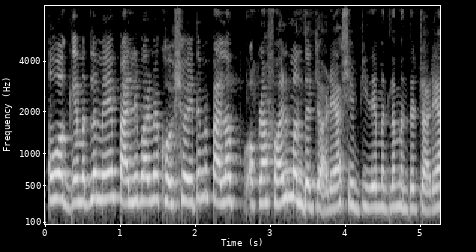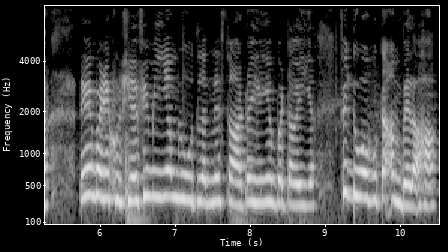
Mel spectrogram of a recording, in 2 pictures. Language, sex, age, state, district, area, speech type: Dogri, female, 18-30, Jammu and Kashmir, Samba, rural, spontaneous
